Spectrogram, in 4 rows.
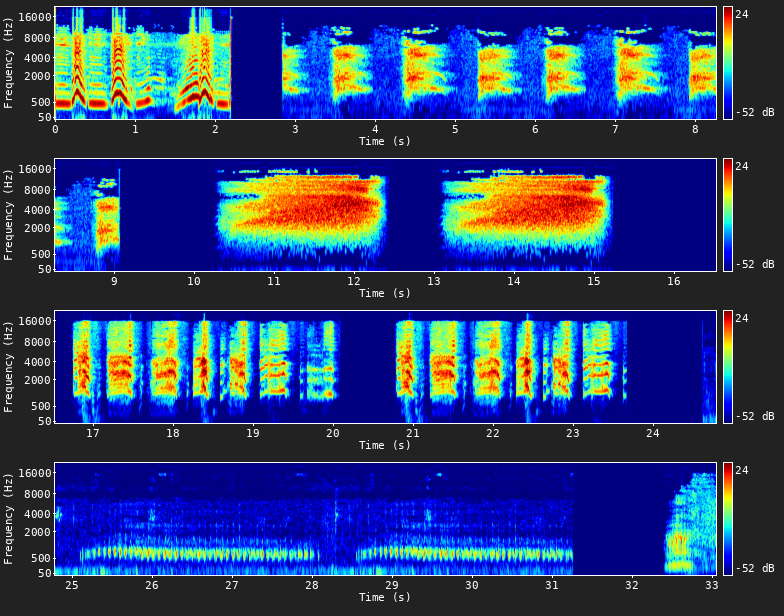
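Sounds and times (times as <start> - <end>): animal hiss: 10.4 - 12.4, 13.2 - 15.2
low rumble: 24.6 - 31.2.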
